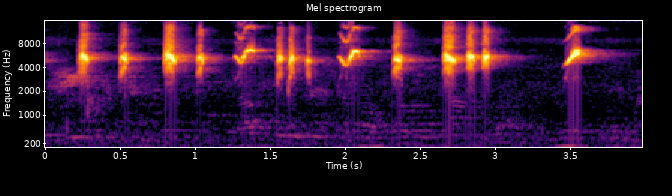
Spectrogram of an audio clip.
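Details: Long-tailed shrike song meant to prompt other shrikes to sing, given as a series of short, sharp, high chips and whistles, some in quick pairs and triplets, over a low background rumble.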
